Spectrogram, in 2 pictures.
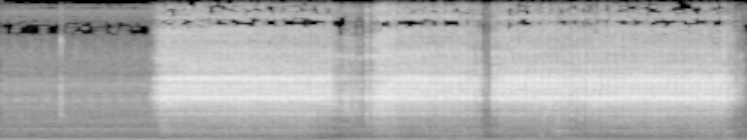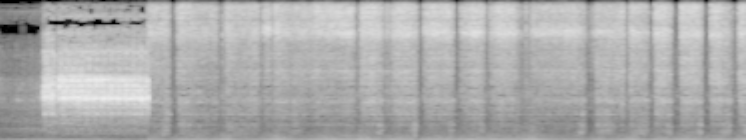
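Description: Wood lathe running while a homemade bedan tool cuts into a spinning block of figured maple, a hissing scrape in several strokes with short pauses between. After about nine seconds the motor hum changes pitch and the cut becomes a rapid series of clicks and scratches.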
